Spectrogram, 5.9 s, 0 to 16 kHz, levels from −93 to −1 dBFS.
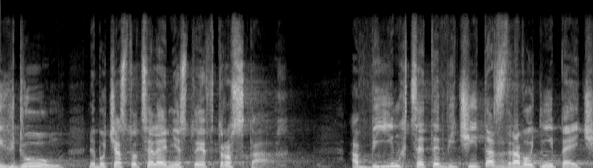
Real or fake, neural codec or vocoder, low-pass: fake; vocoder, 48 kHz, 128 mel bands, Vocos; 14.4 kHz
